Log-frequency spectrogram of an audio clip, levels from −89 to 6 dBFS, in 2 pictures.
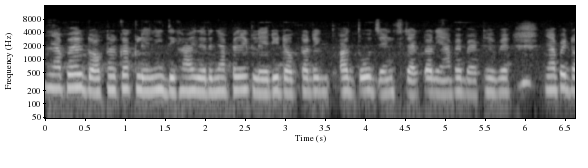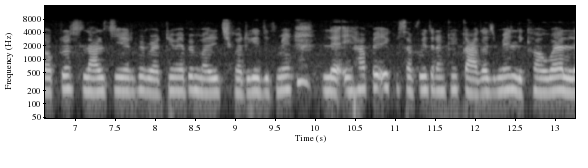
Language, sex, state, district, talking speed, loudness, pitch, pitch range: Hindi, female, Maharashtra, Solapur, 230 wpm, -22 LUFS, 195 Hz, 190-210 Hz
